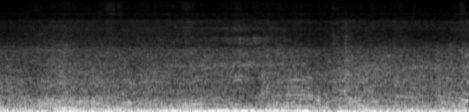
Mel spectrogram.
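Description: Steady low rumble of road traffic and a vehicle engine, with a brief faint voice about four and a half seconds in.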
